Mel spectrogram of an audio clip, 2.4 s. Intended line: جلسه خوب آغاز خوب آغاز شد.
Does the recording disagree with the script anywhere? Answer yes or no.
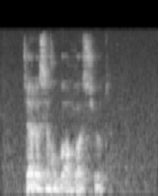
yes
